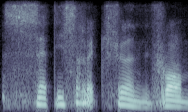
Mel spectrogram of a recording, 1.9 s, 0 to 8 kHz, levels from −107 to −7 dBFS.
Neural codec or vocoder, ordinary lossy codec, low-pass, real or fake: codec, 16 kHz, 1.1 kbps, Voila-Tokenizer; Opus, 16 kbps; 7.2 kHz; fake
